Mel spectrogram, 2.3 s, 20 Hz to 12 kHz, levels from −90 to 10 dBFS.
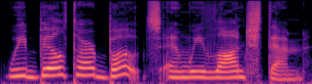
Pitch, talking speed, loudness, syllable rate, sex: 220 Hz, 205 wpm, -18 LUFS, 4.0 syllables/s, female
